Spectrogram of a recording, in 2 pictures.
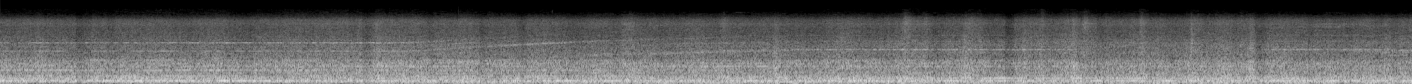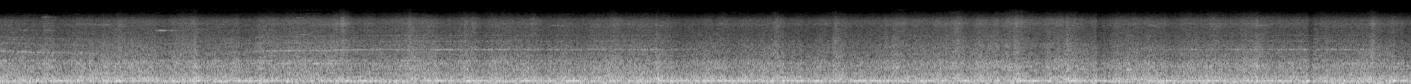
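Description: Metro-North electric commuter train pulling out and moving past along the platform: a steady loud rumble of the cars, with a high electric whine that rises in pitch about four seconds in as the train picks up speed.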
